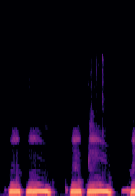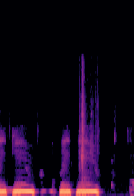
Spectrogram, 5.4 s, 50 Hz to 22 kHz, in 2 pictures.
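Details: Decoy spotted dove cooing to stimulate other doves to coo: four mellow low phrases, each a short coo followed by a longer, gently falling coo, repeated roughly every 1.3 seconds in clean silence.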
